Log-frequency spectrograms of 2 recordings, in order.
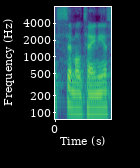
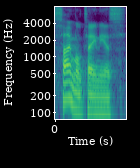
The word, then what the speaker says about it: simultaneous: Other examples include hibiscus versus hibiscus, privacy versus privacy, simultaneous versus simultaneous, trimester versus trimester, to stick to the theme of procreation, and vitamin versus vitamin.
